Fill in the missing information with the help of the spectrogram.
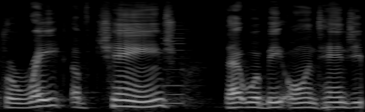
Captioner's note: buzzer beeps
